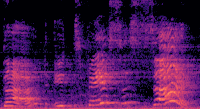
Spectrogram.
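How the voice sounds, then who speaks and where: A bombastic, scheming teacher acted by a woman with an Indian English accent declaims in a comic stage play. The delivery is theatrical and mock-solemn, swinging widely in pitch. It is picked up from far off in an echoey, noisy space. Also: sing-song, slow, exaggerated voice. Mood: pompous reasoning. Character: bombastic, scheming physics teacher running a sham oral exam. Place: college event stage, distant microphone.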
